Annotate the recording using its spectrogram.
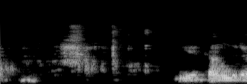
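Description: Speech: a man talking in short bursts, with a louder stretch of voice near the end.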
